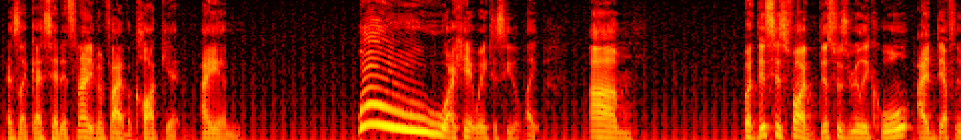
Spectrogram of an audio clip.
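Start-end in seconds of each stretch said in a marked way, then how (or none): 3.6-4.5 loud high woo; excited whoop. Real, not acted. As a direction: let out a big whoop. Excited cheer mid-outro.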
